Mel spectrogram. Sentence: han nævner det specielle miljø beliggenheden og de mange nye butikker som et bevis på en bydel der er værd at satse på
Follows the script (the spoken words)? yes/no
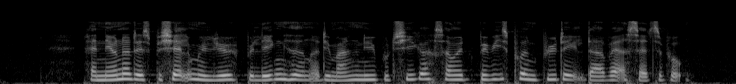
yes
